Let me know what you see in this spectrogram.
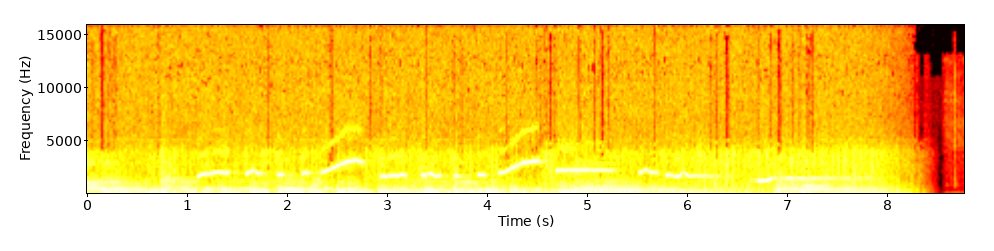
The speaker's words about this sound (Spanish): Hasta su mesa querencia, patroncito, hemos venido cantando esta humilde samba que termina en un silbido.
